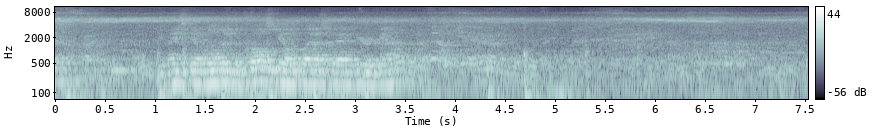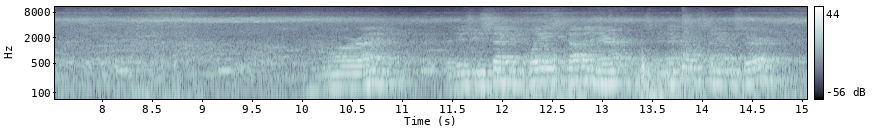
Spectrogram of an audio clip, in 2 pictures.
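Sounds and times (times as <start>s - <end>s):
man talking: 0.0s - 4.5s, 10.3s - 14.8s
electric rc cars whining: 0.0s - 15.0s.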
